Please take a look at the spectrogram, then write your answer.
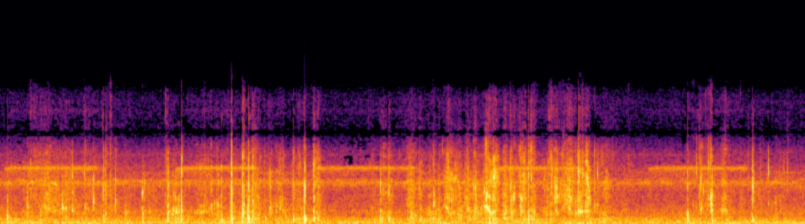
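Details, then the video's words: Wild raccoons eating close up, their chewing heard as sharp, irregular clicks and crunches, about eighty a minute, with soft rustling in between and a faint steady high hum behind. "Wild Raccoons & ASMR Chewing Sounds"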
